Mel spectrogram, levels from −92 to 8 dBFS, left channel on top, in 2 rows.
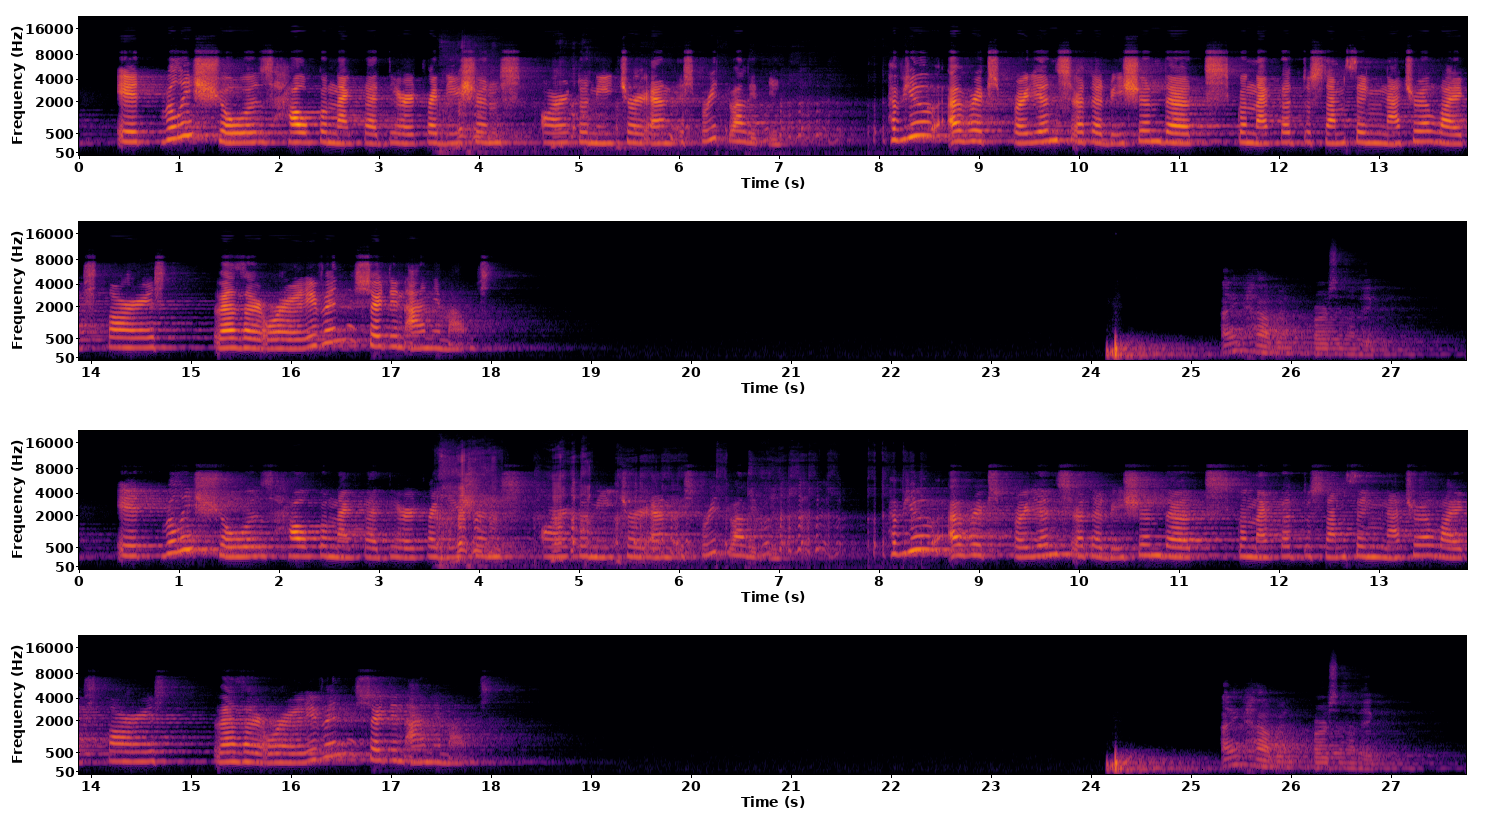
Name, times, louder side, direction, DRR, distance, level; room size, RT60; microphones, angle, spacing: voice 1, 0.4-7.0 8.1-14.7 15.2-18.0 24.2-24.3, left 6 dB, 70° left, 12 dB, 0.8 m, -27 dB
Laughter, 3.5-8.5, right 5 dB, 65° right, 1.0 m, -41 dB
voice 2, 25.3-26.9, right 1 dB, 15° right, 3 dB, 1.9 m, -41 dB
20.5 x 18.0 x 9.9 m, 2.1 s
head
